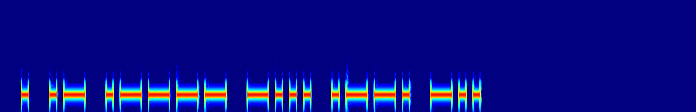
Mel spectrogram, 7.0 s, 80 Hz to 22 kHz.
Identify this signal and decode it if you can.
Morse code, heard as a keyed tone, about 17 wpm, 700 Hz. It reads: EA1BPD
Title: DXCC-100 Call Signs - 6 Characters - Repeated 2x - 17wpm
